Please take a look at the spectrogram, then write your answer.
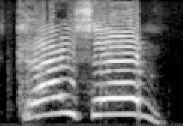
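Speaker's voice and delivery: high, loud mob cry; shouted. Acted. One man in the crowd calls out to Pilate, shouting high and loud. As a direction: scream it from the crowd. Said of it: "Iemand riep het al".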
